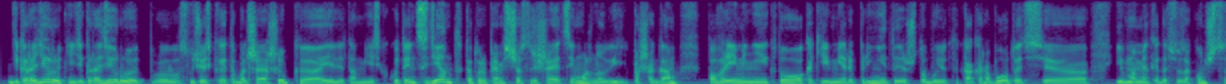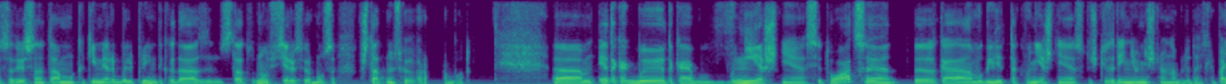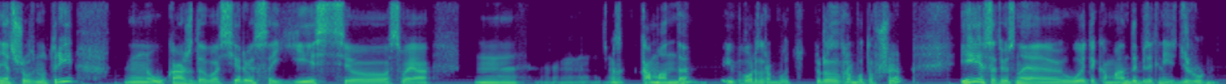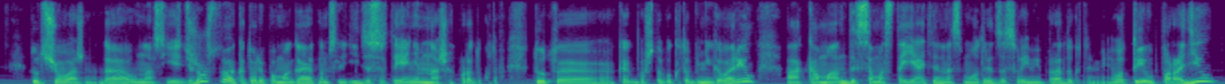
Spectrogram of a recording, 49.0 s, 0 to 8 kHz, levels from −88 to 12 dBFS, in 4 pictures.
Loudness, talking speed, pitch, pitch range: -22 LUFS, 150 wpm, 120 Hz, 105-165 Hz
